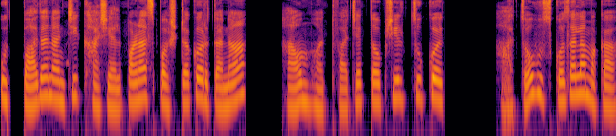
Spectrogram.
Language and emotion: Goan Konkani, fearful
